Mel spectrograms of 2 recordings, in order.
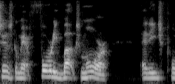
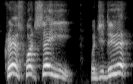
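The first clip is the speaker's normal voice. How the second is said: calling out; 6 semitones higher, 8 dB louder than usual. Real, not acted. Host calling out to viewer Chris, hearty and loud. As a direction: call across the room to Chris.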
